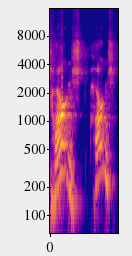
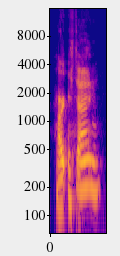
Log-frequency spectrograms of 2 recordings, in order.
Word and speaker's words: Hartenstein: Like, Aiden versus Hartin Hart. Why am I Why am I screwing up his name? Please say his name for me. Hartinstein.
